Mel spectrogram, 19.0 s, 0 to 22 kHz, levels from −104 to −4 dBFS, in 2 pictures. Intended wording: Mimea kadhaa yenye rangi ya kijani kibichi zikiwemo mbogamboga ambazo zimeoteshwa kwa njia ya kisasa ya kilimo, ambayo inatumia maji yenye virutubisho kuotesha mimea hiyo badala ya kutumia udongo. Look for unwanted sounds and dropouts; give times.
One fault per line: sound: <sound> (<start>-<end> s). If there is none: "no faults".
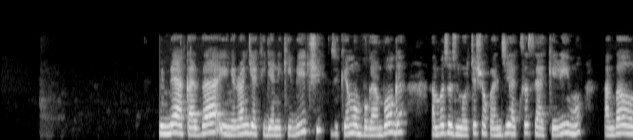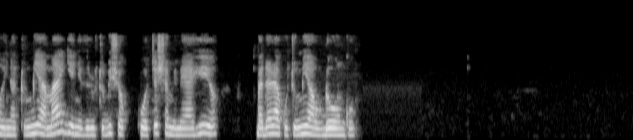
no faults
